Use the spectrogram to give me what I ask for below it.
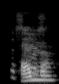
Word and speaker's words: Balmoral: Balmoral? Yeah. Yeah, Island Beach And, with the South, we're like Armorall. So it kind of sounds like Armorall.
